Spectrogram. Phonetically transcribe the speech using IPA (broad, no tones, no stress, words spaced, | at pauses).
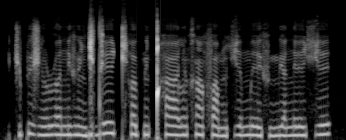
t͡ʃəpʲɐʒə̃ ɹɐnɪvʲã ɟedeː cʰɐpʲɐ̃ǃʰaː lə̃xã famə̃çeː meːfʲʊ mʲaːneː çe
